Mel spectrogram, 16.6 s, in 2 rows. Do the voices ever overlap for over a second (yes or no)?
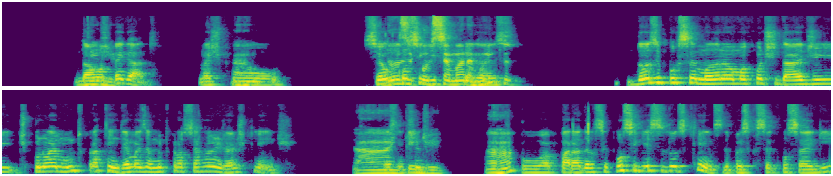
yes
